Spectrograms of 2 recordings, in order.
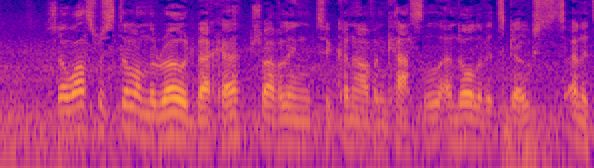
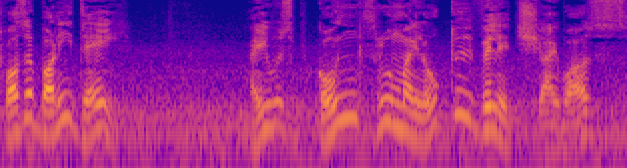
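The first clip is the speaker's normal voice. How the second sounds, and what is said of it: Put-on Welsh accent. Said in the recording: “Should I do it in a Welsh accent?... I don't think you can do a Welsh accent... That's me trying to be Welsh... That's Welsh.”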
